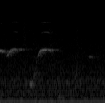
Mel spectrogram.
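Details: Pet guinea pigs squeak indoors to remind their owner to feed them. Two short, high, thin squeaks come close together, then a fainter third, all over a steady low electrical hum.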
